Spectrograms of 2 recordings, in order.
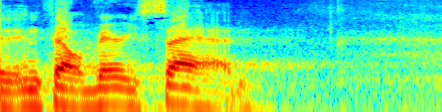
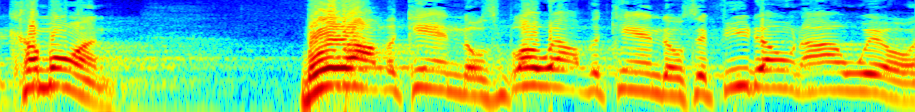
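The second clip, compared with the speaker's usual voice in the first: pushy cook; 8 semitones higher than usual. Retold or imitated. Pushy cook Harry urging.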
